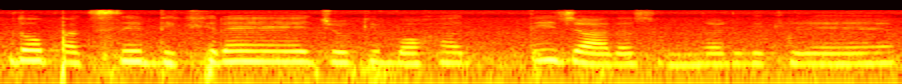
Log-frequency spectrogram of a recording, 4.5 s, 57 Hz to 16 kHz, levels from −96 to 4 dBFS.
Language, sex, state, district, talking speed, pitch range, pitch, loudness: Hindi, female, Odisha, Malkangiri, 185 wpm, 225-255 Hz, 235 Hz, -16 LUFS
